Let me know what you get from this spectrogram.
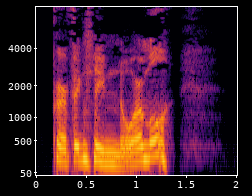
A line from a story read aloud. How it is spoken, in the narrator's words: Nadja laughed out loud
